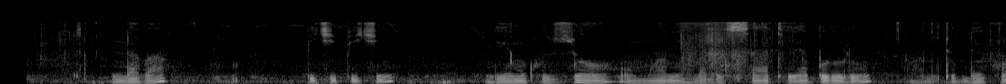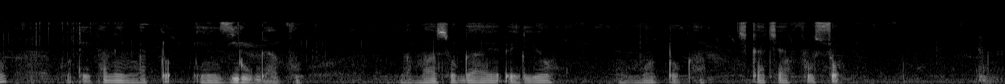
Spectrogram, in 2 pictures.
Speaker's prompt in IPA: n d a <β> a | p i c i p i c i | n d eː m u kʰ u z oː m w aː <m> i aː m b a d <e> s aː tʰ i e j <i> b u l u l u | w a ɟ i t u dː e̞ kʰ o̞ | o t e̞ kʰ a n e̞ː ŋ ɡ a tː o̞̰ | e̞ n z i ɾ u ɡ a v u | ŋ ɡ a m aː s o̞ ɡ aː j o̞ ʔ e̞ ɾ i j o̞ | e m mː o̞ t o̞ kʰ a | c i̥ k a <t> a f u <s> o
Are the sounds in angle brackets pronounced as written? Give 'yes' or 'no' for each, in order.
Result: yes, yes, yes, no, no, yes

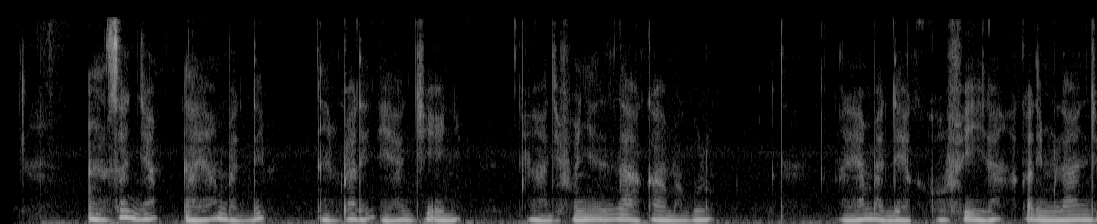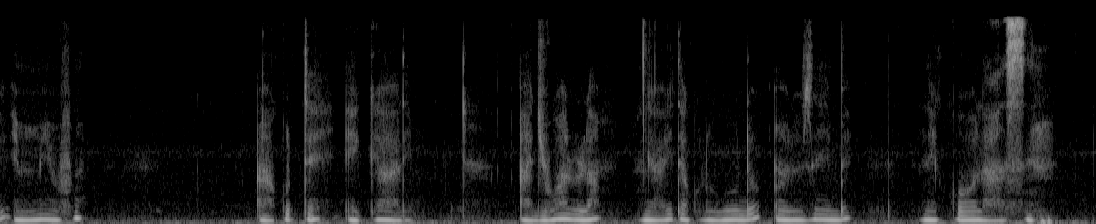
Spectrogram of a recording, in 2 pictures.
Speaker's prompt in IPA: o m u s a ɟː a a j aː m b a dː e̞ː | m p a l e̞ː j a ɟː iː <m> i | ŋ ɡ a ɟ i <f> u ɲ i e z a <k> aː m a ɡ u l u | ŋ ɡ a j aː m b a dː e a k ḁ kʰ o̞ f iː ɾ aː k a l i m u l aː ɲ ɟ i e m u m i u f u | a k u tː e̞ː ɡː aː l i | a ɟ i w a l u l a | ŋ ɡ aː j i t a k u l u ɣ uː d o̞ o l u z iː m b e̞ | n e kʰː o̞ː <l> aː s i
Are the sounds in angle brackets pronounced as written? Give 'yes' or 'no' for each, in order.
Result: no, yes, yes, yes

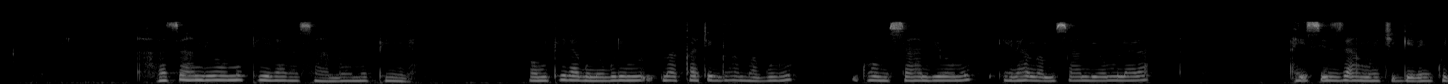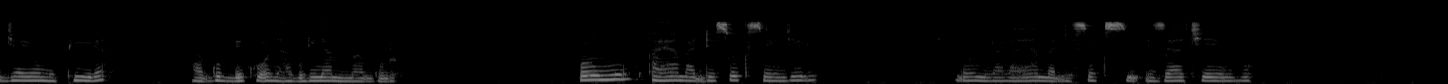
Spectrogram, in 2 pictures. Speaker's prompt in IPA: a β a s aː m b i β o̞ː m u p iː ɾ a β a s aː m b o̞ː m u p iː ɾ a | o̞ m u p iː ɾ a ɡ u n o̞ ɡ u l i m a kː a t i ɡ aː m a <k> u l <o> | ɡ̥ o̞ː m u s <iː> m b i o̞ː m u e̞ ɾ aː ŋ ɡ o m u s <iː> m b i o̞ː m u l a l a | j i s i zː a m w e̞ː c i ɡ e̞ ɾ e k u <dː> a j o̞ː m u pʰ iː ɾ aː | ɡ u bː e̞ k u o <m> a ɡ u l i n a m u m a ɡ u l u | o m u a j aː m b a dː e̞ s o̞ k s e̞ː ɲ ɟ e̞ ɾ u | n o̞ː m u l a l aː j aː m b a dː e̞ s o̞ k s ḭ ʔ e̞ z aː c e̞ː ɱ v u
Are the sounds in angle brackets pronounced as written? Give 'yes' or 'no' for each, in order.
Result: no, no, no, no, no, no

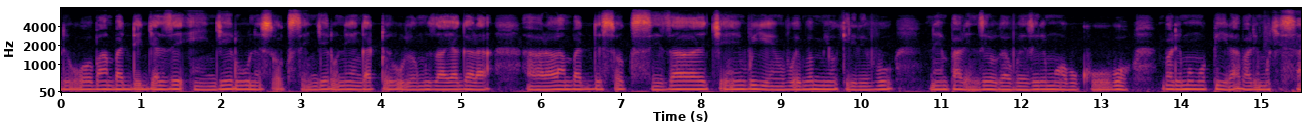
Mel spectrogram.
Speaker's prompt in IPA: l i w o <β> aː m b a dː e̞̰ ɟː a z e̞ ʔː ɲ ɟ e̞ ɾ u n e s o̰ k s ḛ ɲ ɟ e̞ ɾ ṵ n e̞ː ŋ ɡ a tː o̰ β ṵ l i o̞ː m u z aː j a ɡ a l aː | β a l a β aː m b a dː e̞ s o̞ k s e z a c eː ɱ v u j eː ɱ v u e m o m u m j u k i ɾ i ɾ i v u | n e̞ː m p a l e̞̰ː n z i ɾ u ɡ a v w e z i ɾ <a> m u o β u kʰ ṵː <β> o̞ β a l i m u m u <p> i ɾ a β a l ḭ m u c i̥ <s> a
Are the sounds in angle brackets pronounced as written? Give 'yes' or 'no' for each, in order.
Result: yes, no, yes, yes, yes

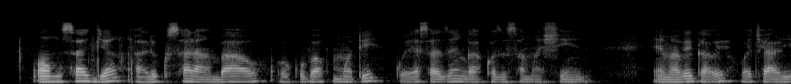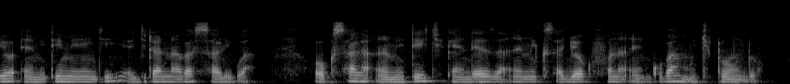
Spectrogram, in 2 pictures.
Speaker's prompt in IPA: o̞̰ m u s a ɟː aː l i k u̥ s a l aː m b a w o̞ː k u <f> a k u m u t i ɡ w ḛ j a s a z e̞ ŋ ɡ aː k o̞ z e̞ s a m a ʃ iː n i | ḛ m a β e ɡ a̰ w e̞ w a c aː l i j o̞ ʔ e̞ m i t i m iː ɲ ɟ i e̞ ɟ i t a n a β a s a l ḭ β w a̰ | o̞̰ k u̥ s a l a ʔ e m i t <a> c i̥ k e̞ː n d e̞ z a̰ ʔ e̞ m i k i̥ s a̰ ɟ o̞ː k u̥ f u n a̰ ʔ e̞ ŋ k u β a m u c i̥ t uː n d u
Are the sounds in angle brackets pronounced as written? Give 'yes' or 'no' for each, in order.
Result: no, no

